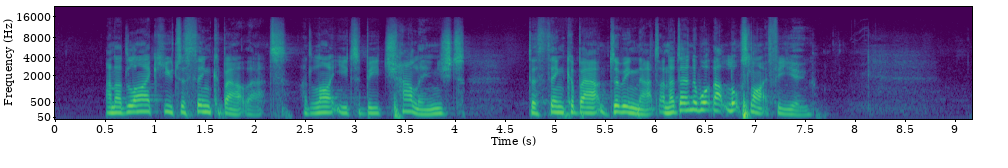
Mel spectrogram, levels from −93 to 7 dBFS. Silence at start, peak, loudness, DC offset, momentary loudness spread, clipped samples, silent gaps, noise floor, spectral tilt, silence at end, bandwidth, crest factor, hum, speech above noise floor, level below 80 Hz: 0.5 s; -4 dBFS; -23 LUFS; under 0.1%; 9 LU; under 0.1%; none; -67 dBFS; -5.5 dB/octave; 1.6 s; 15.5 kHz; 20 dB; none; 44 dB; -46 dBFS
